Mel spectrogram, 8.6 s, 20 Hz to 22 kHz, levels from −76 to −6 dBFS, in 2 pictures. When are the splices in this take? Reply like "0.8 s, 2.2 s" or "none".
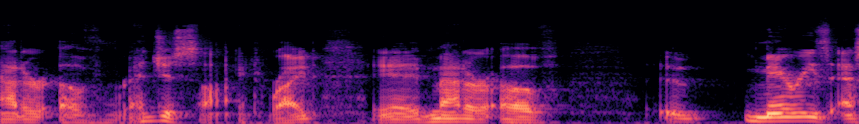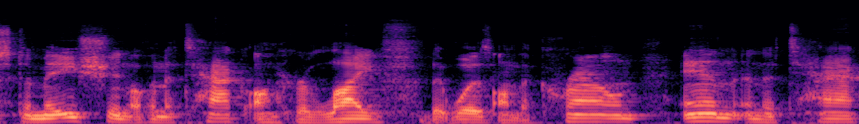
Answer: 4.9 s, 6.7 s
